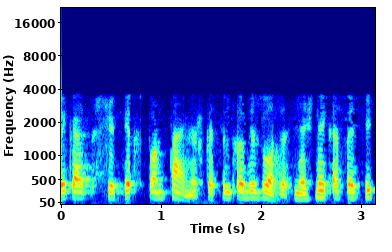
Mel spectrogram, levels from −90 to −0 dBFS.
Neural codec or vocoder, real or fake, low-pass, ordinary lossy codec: codec, 16 kHz, 4 kbps, X-Codec, HuBERT features, trained on general audio; fake; 3.6 kHz; AAC, 24 kbps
